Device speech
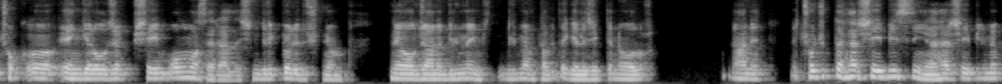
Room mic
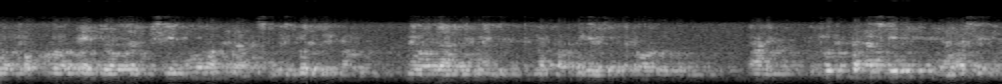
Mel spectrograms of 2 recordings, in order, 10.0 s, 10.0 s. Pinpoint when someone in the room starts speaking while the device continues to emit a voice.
none

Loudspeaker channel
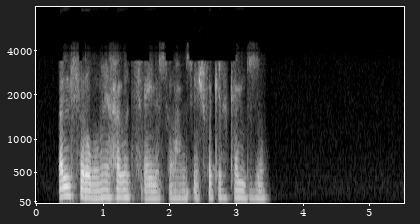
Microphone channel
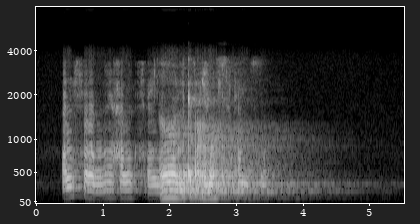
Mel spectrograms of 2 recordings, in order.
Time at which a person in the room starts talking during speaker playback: 2 s

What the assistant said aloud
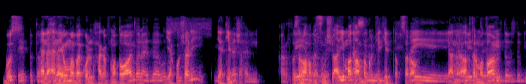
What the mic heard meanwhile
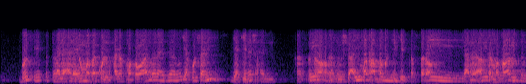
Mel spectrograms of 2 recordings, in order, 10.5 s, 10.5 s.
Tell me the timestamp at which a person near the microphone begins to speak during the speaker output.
none

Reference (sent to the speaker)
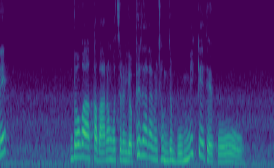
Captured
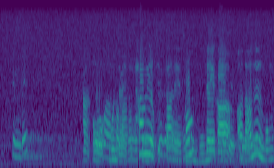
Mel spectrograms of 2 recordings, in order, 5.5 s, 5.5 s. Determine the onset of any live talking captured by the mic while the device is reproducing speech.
2 s

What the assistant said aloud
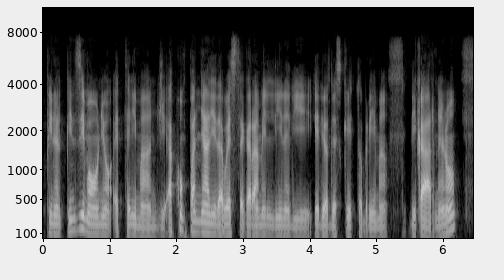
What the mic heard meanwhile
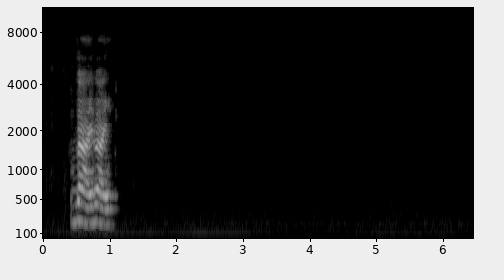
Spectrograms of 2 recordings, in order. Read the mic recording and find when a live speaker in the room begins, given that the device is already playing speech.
1 s

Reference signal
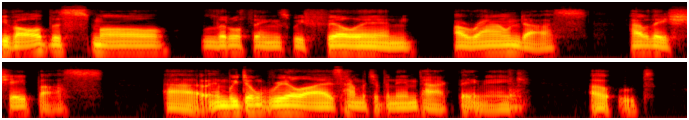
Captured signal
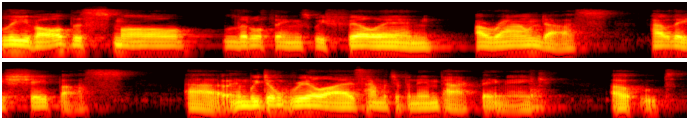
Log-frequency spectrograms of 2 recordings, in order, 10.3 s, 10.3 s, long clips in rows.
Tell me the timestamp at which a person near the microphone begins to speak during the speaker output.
none

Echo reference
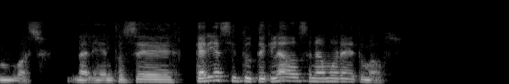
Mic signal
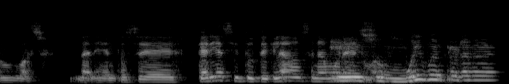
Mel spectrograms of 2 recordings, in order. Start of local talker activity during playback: 3 s

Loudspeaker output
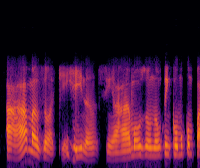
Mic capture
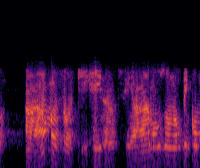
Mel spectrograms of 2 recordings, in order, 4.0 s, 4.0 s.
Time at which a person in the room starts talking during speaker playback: none

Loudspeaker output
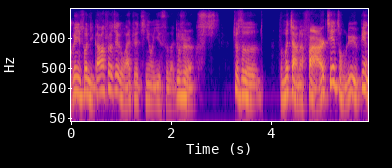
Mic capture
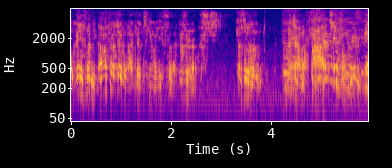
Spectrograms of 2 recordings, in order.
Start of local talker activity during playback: 4 s

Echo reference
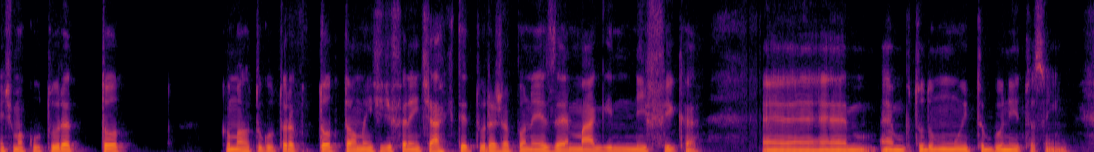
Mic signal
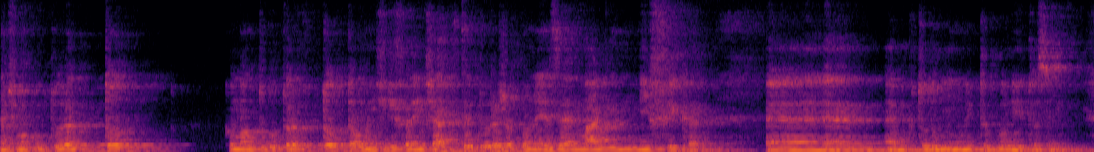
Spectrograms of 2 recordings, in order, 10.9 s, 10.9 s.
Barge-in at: none

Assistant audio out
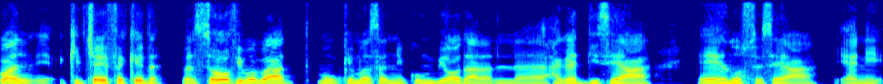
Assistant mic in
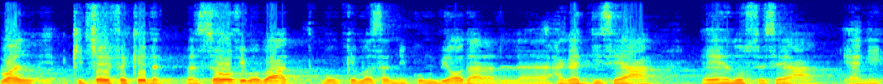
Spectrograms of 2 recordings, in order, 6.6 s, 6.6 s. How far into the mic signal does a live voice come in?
none

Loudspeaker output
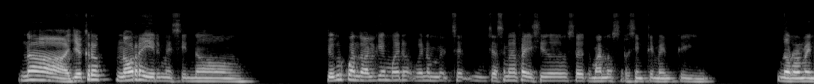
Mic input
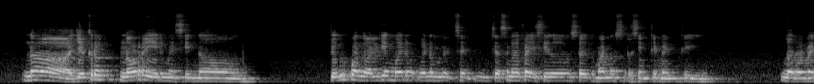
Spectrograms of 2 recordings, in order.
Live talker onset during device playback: none

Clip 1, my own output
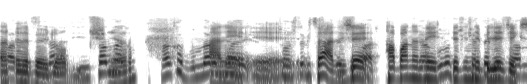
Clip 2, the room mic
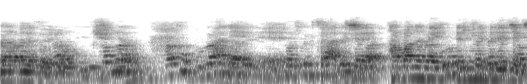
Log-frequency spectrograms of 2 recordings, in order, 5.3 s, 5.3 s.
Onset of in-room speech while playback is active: none

